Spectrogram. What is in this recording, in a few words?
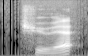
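"que", Chinese, tone 3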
